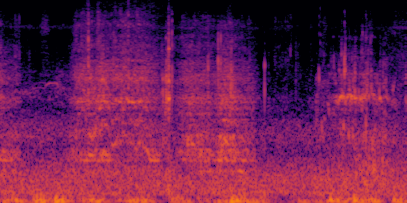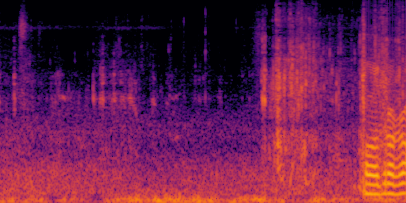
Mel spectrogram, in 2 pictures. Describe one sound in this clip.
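A fishing reel clicks as it is wound in.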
